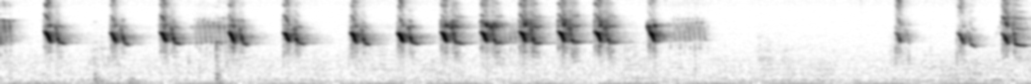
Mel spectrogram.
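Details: Hand-reared small bird chicks a week into hand-feeding, calling for food: sharp high chirps in a quick series of about three per second, then a brief silence before a few more chirps resume, over a faint low hum.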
